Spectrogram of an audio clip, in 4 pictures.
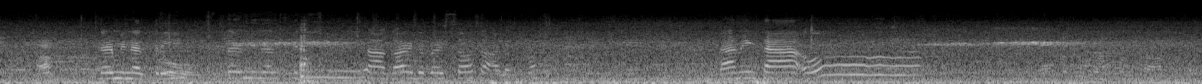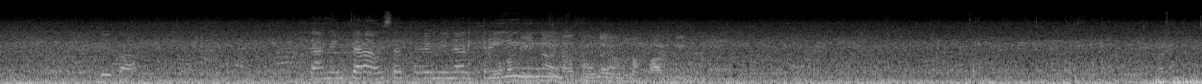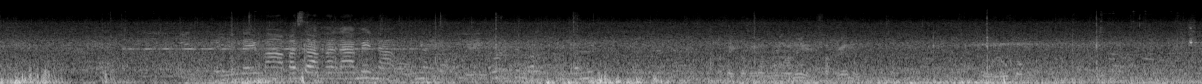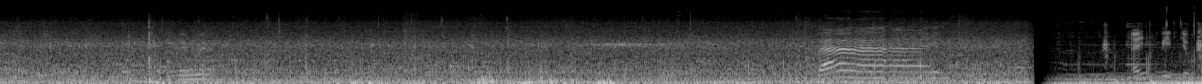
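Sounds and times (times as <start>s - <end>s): steady traffic noise: 0.0s - 48.0s
wind buffeting microphone: 20.6s - 46.4s.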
